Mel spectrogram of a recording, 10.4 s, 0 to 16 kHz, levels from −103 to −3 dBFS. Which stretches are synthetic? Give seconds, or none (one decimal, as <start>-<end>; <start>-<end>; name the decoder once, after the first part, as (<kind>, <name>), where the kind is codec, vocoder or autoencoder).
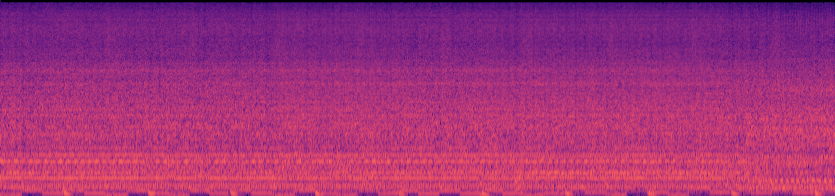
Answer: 3.4-5.0 (vocoder, Vocos); 6.0-9.0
